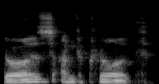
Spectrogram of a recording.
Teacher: There's no th sound, okay? It's just close.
